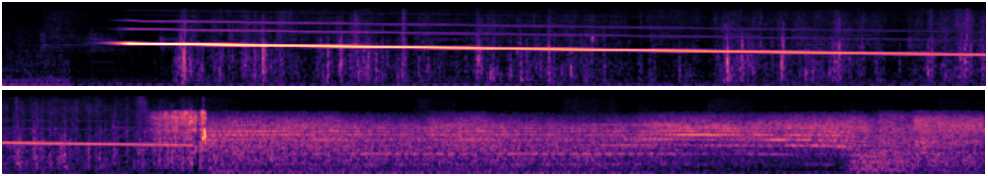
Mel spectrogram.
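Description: Cartoon falling-whistle sound effect: one long whistle that slides steadily down in pitch for about five seconds over a low steady hum. It then gives way to several steady held tones for about three seconds.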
